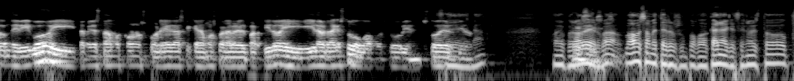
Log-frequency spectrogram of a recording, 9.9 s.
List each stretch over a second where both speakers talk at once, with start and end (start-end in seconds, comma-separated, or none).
none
